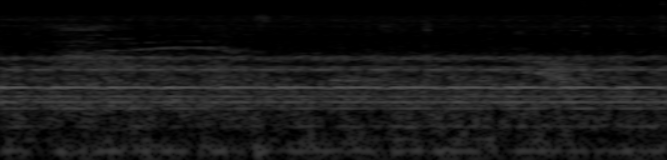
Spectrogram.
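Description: Faint steady background hum made of several held tones, with no distinct event standing out.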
